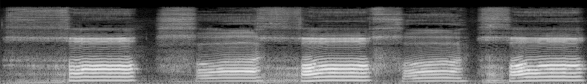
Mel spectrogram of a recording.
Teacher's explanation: So the root of the tongue raises against the uvula, and the commotion is what makes this sound. Now it should be a soft sound.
